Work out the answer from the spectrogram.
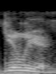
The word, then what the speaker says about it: Gillian: yeah i think it's alien right it is pronounced gillian which is weird mm-hmm uh yeah so uh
